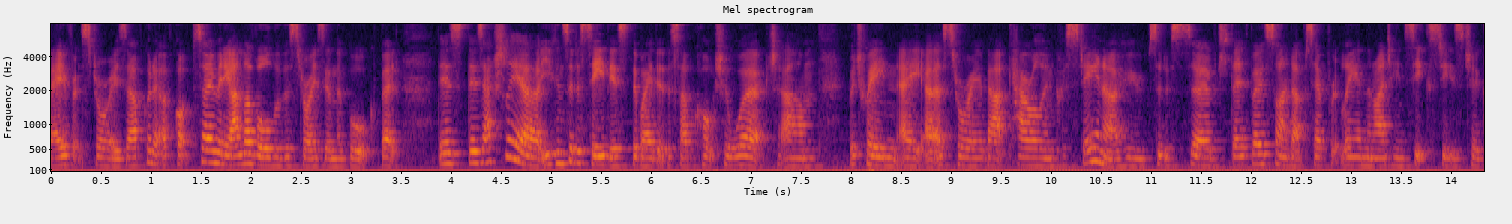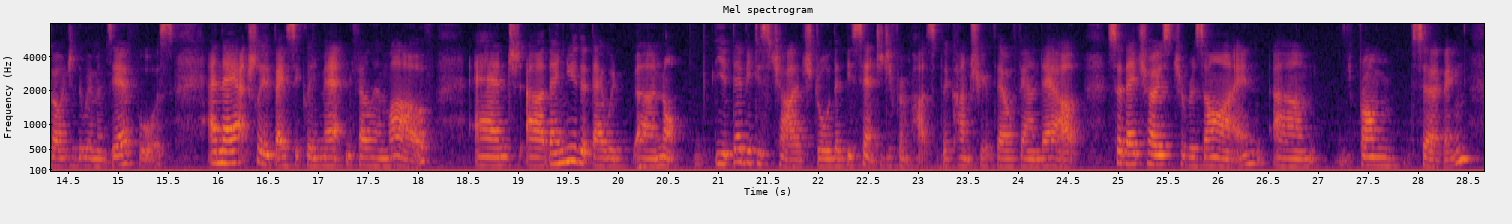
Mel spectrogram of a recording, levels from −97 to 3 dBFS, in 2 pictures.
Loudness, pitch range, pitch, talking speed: -33 LUFS, 165-195 Hz, 175 Hz, 220 wpm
